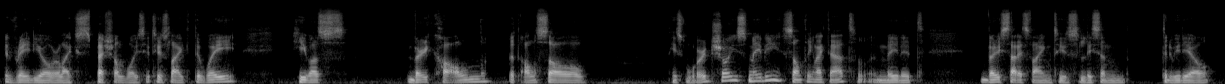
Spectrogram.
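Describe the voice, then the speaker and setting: Calm, low-voiced man streaming a game. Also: moderate pace. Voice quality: calm, soft-spoken. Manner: rambling, thinking aloud with many fillers. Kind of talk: casual gaming stream chat.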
